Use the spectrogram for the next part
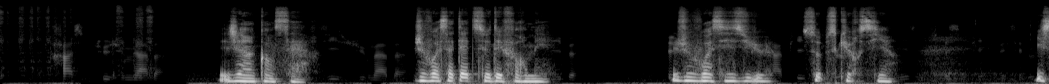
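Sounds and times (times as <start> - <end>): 
pen scratching on paper: 0.0 - 1.6
speech: 0.7 - 3.2, 3.8 - 5.6, 6.7 - 9.0.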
